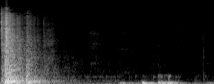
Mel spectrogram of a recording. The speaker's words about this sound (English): He's going to break that door.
